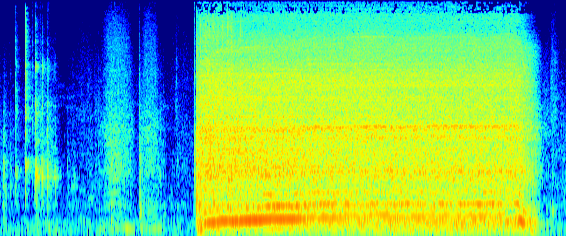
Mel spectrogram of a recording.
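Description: A few soft clicks and knocks, then a blender mixing banana pieces with a quarter litre of milk into a milkshake roars to life at about four seconds, whirring loudly and steadily with a droning hum for around six seconds before cutting off abruptly.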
